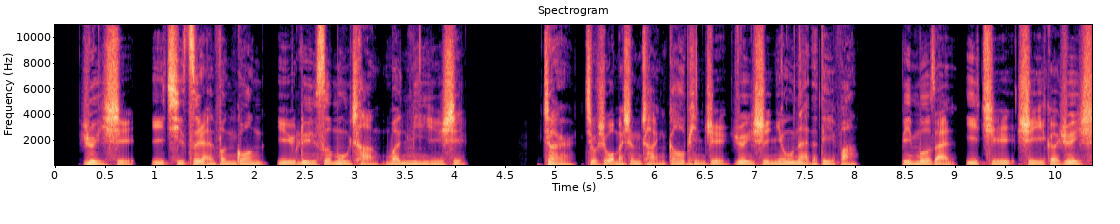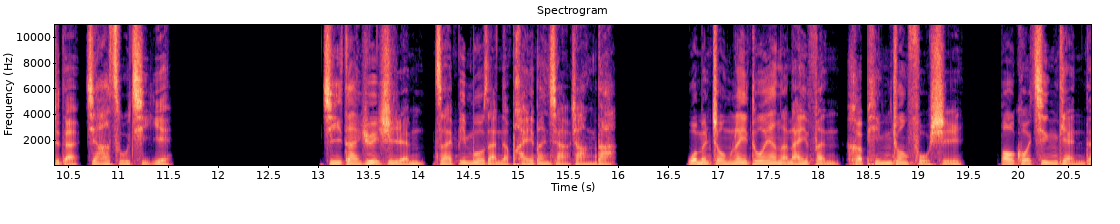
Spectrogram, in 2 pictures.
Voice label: chinese mandarin corporate videos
